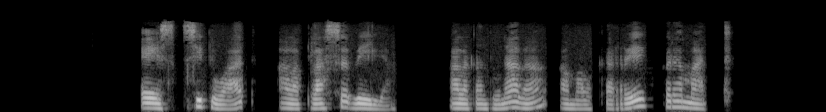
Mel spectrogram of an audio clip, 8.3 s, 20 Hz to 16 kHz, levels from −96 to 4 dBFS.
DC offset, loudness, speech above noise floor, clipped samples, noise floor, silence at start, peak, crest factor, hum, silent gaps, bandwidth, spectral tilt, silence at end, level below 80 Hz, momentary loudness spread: under 0.1%; -30 LUFS; over 61 dB; under 0.1%; under -90 dBFS; 1.4 s; -12 dBFS; 20 dB; none; 2.48-2.78 s, 3.98-4.50 s, 5.49-5.60 s, 5.94-5.99 s, 6.55-6.60 s, 7.09-7.24 s; 8 kHz; -5.5 dB/octave; 0.95 s; -72 dBFS; 11 LU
